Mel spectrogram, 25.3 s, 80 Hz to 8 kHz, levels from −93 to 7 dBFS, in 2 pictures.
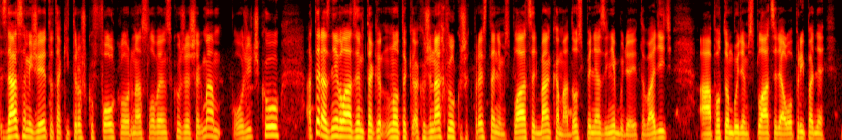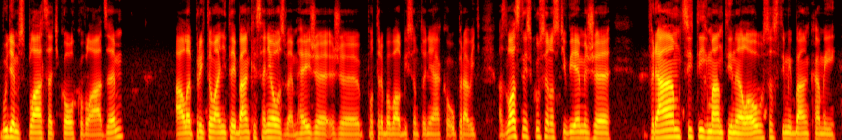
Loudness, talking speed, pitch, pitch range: -23 LUFS, 180 wpm, 125 Hz, 115-145 Hz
